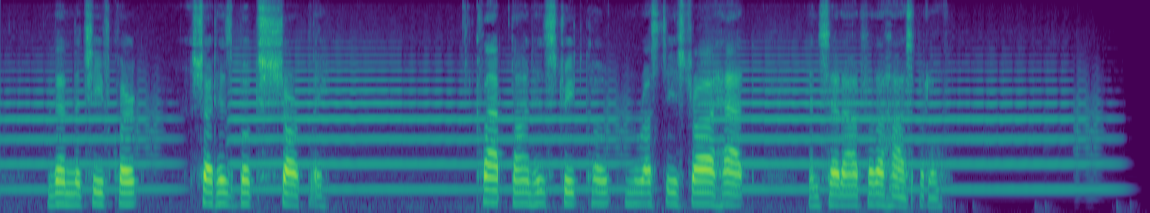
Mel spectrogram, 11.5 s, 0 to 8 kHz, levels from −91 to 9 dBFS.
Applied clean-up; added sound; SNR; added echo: none; Trumpet; 14 dB; none.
